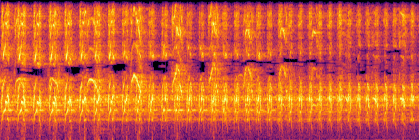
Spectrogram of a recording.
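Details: Loud, close Rufous hornero singing: a rapid, rattling stream of sharp notes, several per second and uneven, with no pause.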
